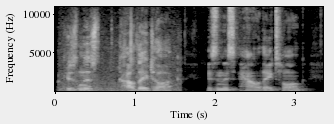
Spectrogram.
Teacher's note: This word, this syllable how is the strongest syllable here. This is where the direction of his intonation changes.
